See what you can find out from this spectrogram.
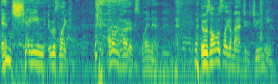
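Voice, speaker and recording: Man, late thirties, teasing, rambling, slightly raised pitch, noisy crowd outdoors. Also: expressive, normal speed. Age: 30s. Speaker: podcast guest. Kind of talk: casual banter. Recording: loud crowd noise outdoors.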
